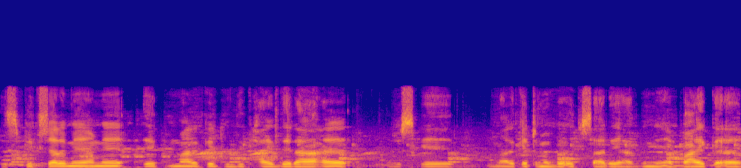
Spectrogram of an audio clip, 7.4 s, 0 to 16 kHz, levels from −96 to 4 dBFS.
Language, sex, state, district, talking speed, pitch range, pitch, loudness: Hindi, male, Bihar, Vaishali, 160 wpm, 95-110 Hz, 95 Hz, -17 LUFS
